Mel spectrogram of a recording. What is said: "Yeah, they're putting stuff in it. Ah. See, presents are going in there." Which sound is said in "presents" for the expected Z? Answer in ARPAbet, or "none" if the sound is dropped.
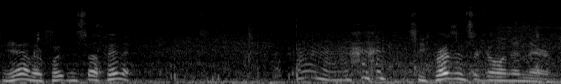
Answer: Z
